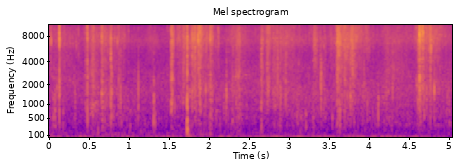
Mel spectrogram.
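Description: Footsteps crunch along an icy trail in a steady run of crisp, crackling steps. One sharper, louder crack stands out near the middle, and no voices are heard.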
